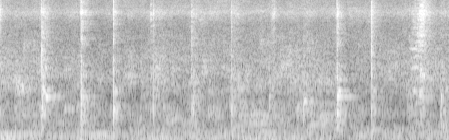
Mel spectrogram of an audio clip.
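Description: Metal spatula tapping and scraping against a wok while stirring fried rice, giving about eight sharp, irregularly spaced clicks.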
